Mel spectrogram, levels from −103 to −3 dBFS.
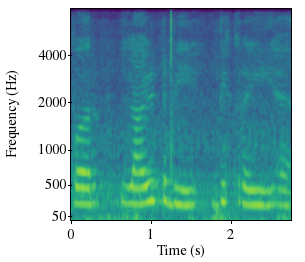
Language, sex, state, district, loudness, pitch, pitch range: Hindi, female, Punjab, Fazilka, -23 LUFS, 230 Hz, 220-245 Hz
